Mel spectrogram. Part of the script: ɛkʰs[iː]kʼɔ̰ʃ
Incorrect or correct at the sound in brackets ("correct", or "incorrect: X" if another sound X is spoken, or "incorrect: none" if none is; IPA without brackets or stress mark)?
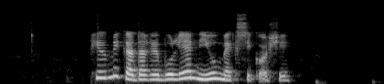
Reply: incorrect: i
